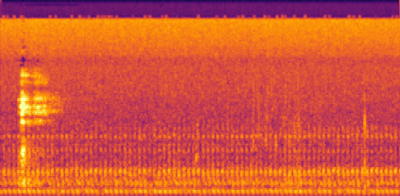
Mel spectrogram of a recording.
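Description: Uneven idle with a lumpy, irregular pulse and slight stumbles over a low engine drone; the idle is rough, cause unclear.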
